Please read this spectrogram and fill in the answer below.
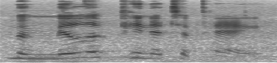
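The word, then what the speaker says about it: mamihlapinatapai: And the word is, just wait for me to pronounce it crappily, mamila this is so hard. Mamilapinatape.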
